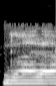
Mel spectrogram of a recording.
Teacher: You hear those flap t's? There are two of them. And then I'm going to link them over with that vowel sound.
